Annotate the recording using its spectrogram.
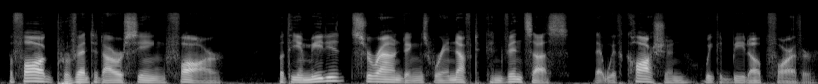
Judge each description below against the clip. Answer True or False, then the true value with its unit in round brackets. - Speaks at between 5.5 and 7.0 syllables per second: False (5.0 syllables/s)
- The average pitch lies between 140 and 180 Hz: False (100 Hz)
